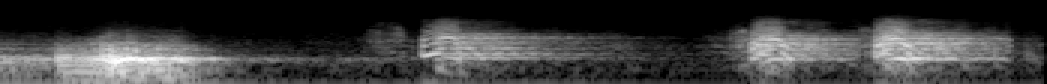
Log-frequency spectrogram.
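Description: A Great Dane gives four loud, deep barks. Two come spaced apart, then a pause, then two more close together.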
